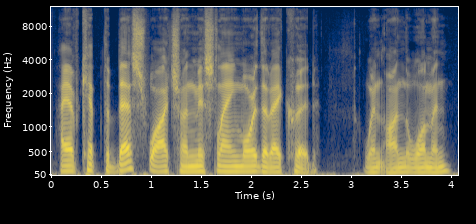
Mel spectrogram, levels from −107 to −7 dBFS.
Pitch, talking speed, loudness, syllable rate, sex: 100 Hz, 235 wpm, -19 LUFS, 5.6 syllables/s, male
